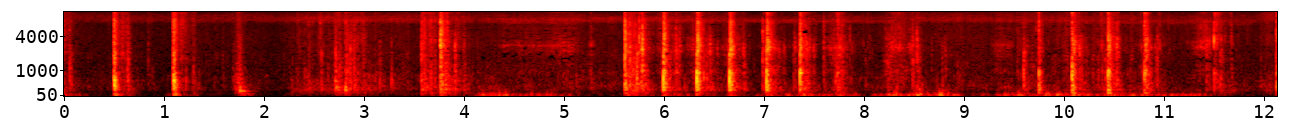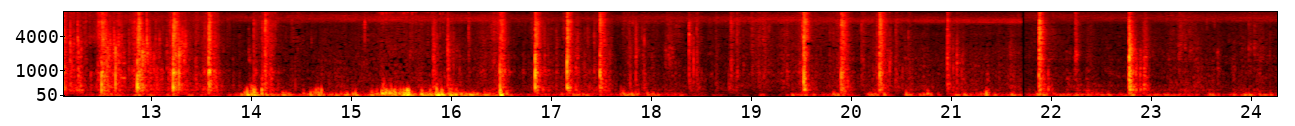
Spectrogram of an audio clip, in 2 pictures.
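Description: A machete knocks and taps sharply against bamboo strips.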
